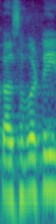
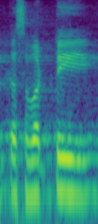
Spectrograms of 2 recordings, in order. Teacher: ਕਸਵੱਟੀ ਵਾਵੇ ਦੇ ਉੱਤੇ ਵਜਨ ਦੇ ਕੇ ਕਸ ਕੇ ਹੀ ਬੋਲਿਆ ਜਾਵੇਗਾ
